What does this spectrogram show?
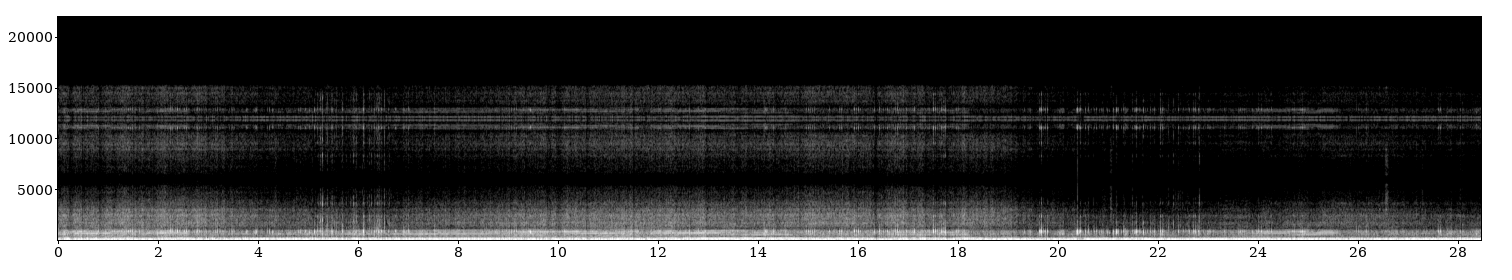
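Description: A 1994 Mazda Miata race car's 1.8-litre four-cylinder engine, heard from inside the cabin while lapping a track, its pitch climbing again and again as it accelerates, with a sudden drop in pitch about twenty seconds in.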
